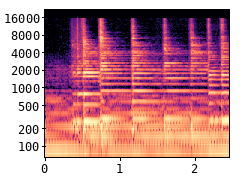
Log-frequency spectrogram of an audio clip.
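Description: Slow, calm instrumental guitar music: single plucked notes begin about half a second in, over a low steady drone.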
